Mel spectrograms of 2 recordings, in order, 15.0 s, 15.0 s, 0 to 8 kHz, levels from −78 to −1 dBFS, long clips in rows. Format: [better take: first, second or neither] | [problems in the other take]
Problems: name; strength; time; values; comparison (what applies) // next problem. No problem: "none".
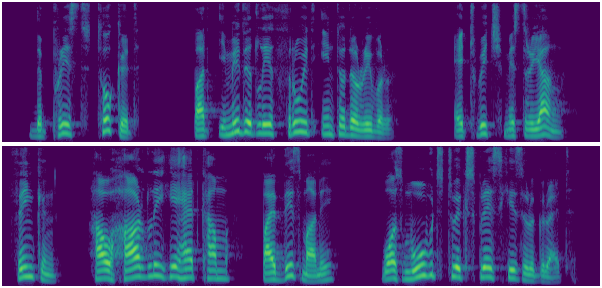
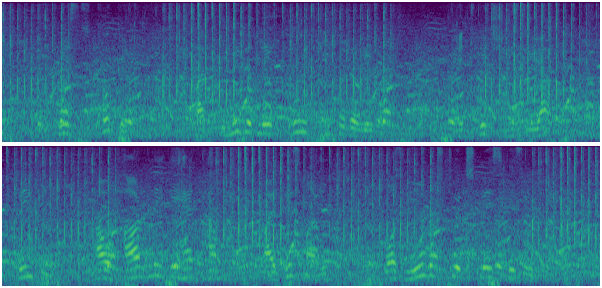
first | background sound (Crowd); 2 dB above the speech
